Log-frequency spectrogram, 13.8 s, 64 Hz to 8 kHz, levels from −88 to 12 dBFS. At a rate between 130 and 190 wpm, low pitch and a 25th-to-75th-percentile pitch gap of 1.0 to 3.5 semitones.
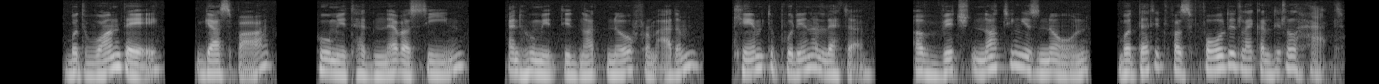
No: average, 160 wpm; low, 125 Hz; average, 4.1 semitones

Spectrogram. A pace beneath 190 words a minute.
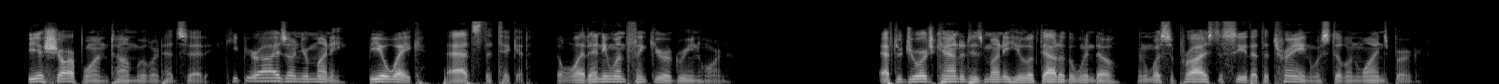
No: average, 195 wpm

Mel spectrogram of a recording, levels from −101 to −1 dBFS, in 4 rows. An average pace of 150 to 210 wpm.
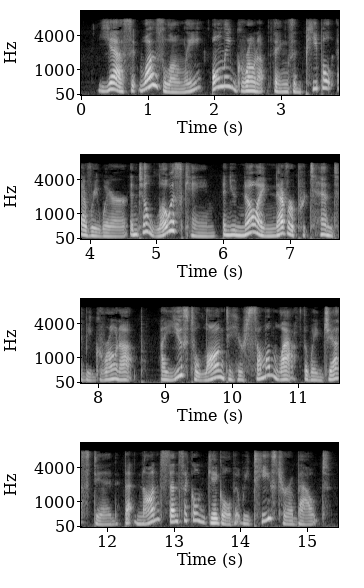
Yes: average, 175 wpm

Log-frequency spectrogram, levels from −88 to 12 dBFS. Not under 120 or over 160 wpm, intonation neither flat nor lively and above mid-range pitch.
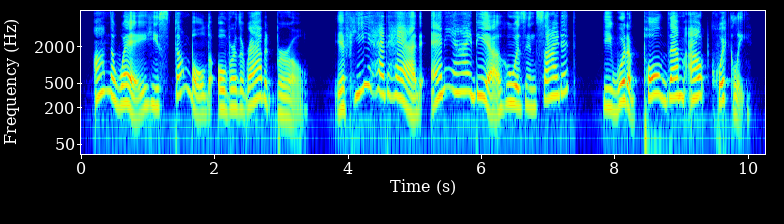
No: average, 150 wpm; wide, 8.1 semitones; very high, 285 Hz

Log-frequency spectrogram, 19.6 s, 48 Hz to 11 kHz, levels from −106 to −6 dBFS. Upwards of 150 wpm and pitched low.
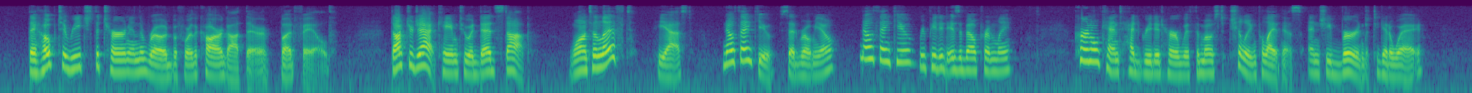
No: average, 170 wpm; medium, 175 Hz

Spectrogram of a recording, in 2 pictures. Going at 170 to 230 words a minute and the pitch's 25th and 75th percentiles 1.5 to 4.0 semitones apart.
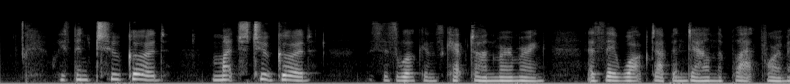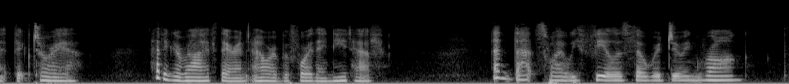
No: average, 150 wpm; average, 3.2 semitones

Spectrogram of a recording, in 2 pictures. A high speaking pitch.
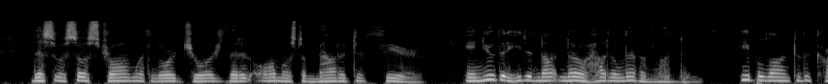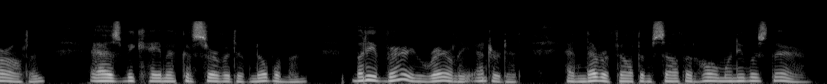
No: medium, 150 Hz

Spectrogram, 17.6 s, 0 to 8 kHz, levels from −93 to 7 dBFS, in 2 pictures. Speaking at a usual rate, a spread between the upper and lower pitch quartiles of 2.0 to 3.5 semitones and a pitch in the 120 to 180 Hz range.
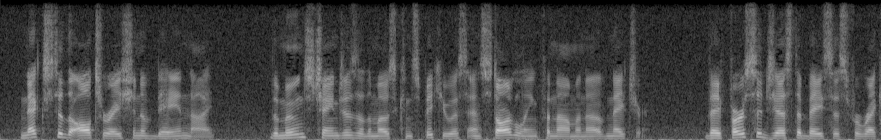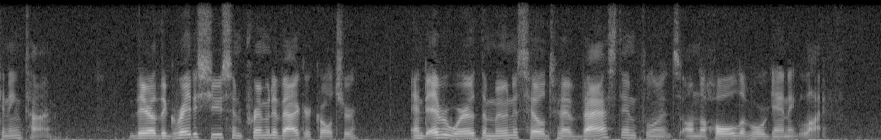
Yes: average, 180 wpm; average, 2.9 semitones; low, 135 Hz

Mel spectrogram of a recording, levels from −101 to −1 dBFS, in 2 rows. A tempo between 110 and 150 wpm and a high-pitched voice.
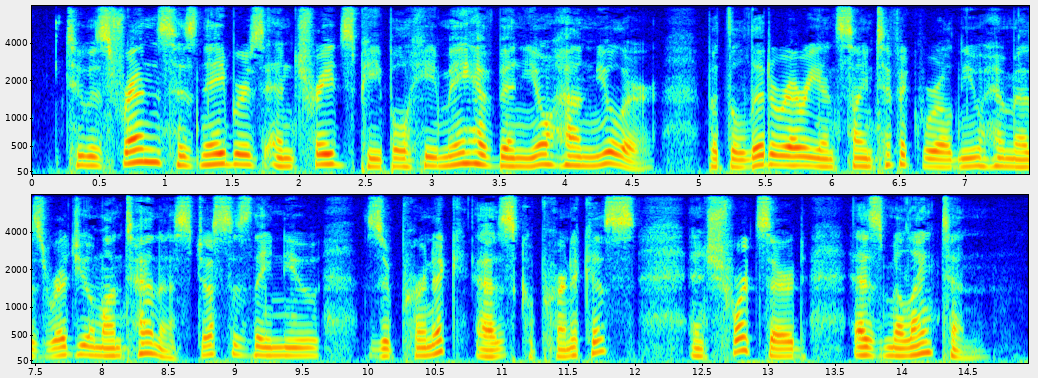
No: average, 140 wpm; medium, 150 Hz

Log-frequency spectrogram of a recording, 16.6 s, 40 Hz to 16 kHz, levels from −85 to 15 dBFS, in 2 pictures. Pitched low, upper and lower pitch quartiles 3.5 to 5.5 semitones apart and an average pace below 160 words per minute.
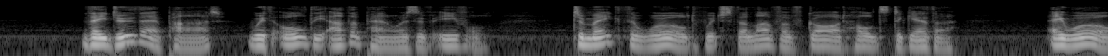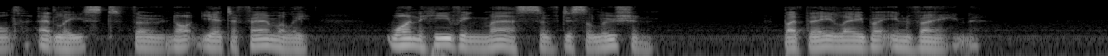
Yes: low, 110 Hz; average, 4.0 semitones; average, 150 wpm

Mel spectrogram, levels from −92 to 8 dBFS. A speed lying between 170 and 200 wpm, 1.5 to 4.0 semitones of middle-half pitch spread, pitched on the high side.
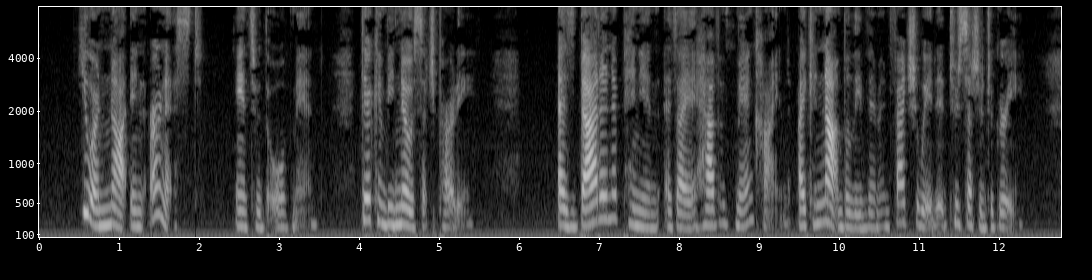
No: average, 155 wpm; average, 3.4 semitones; high, 205 Hz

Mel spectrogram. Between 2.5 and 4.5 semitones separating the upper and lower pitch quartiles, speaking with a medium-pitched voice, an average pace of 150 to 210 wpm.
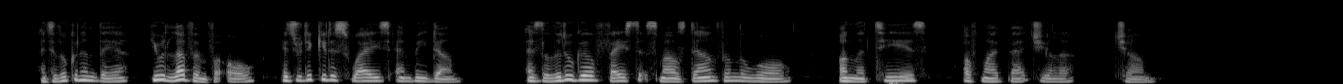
Yes: average, 4.1 semitones; medium, 150 Hz; average, 160 wpm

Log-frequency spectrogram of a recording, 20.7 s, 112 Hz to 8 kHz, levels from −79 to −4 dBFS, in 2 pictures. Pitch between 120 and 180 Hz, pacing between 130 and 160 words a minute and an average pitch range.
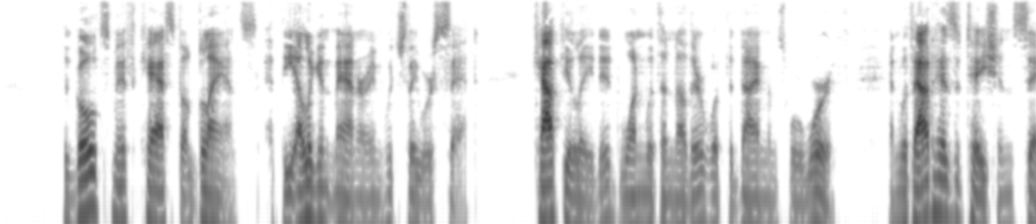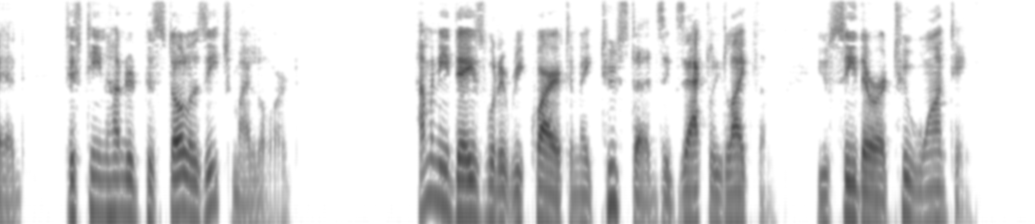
No: low, 100 Hz; average, 150 wpm; average, 4.2 semitones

